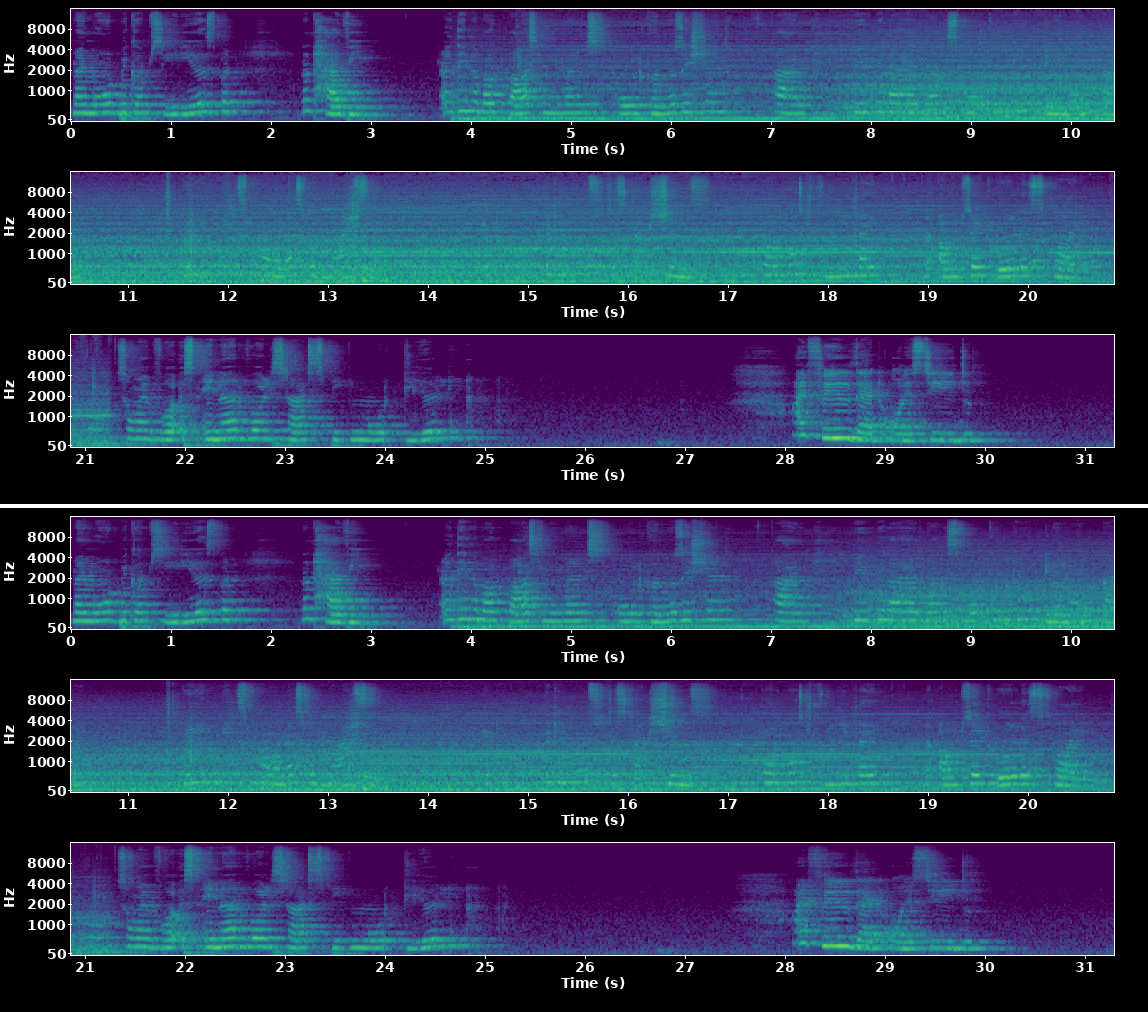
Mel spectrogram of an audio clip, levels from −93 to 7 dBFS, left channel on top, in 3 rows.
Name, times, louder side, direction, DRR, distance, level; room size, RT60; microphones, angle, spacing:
voice 1, 0.0-1.6 2.3-3.0 3.7-6.6 7.0-10.7 11.5-13.6 14.5-14.6 15.2-24.8, equal, 15° left, 2 dB, 2.4 m, -30 dB
sound 1, 3.8-21.3, left 2 dB, 60° left, 1.3 m, -30 dB
voice 2, 27.6-29.9, left 2 dB, 80° left, 2 dB, 3.0 m, -27 dB
28.0 x 17.5 x 2.3 m, 0.96 s
head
